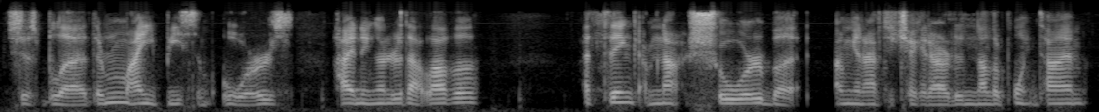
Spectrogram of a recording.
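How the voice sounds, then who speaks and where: A man's voice: mid-range voice, little pitch movement, moderate pace, slight background noise. Rambling man on a dull lo-fi mic. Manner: rambling and chatty, with restarts and sleepy yawns. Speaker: gamer narrating his own gameplay. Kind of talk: casual gameplay commentary. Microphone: cheap amateur mic. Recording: dull lo-fi home recording.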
